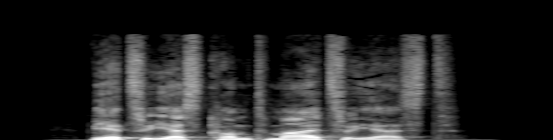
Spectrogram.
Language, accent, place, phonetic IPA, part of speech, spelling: German, Germany, Berlin, [veːɐ̯ t͡suˈʔeːɐ̯st kɔmt maːlt t͡suˈʔeːɐ̯st], phrase, wer zuerst kommt, mahlt zuerst
- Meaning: first come, first served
